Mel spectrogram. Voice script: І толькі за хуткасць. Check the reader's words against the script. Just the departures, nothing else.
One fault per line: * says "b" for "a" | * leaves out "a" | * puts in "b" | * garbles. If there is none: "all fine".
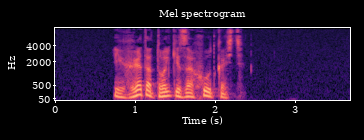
* puts in "гэта"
